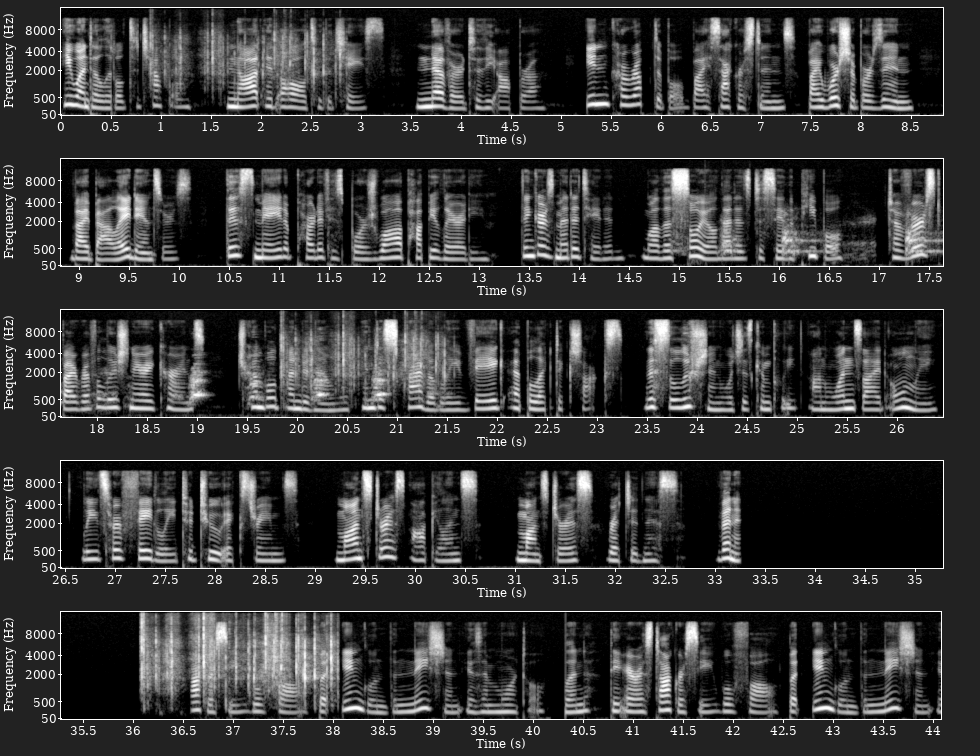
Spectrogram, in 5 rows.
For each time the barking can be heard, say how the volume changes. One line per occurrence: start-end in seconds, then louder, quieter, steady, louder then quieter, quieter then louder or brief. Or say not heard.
14.9-21.4 quieter then louder.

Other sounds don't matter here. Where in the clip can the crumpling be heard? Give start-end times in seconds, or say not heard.
0.8-2.9, 19.8-21.6, 36.0-38.0.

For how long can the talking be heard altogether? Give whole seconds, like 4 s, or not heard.
41 s.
